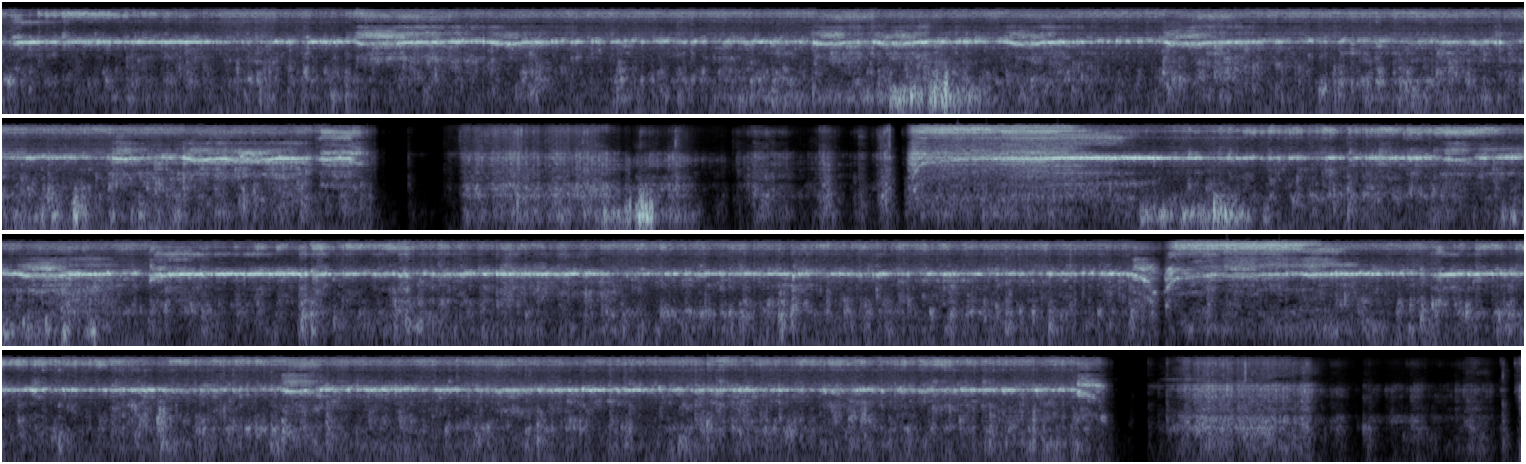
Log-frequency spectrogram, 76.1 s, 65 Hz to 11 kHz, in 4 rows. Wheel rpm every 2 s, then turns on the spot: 230, 230, 230, 230, 230, 230, 230, 230, 230, 230, 230, 170, 10, 20, 20, 150, 230, 230, 230, 220, 230, 230, 230, 230, 230, 210, 180, 230, 230, 230, 230, 240, 230, 230, 230, 80, 20, 20.
24-30 70-74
